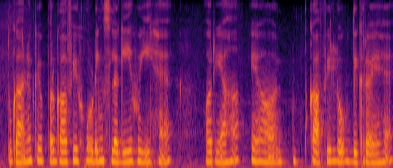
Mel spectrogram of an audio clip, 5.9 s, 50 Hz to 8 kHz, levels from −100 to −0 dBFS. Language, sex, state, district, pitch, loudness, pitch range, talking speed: Hindi, female, Bihar, Saran, 180 Hz, -28 LUFS, 175-190 Hz, 155 wpm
